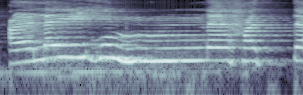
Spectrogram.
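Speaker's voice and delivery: علیہن with a long ghunna on the نون, very slow; slow ghunna demo; nasal hold. Shown as a demonstration. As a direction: draw out the doubled نون in علیہن. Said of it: "نون پہ گننا کریں".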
